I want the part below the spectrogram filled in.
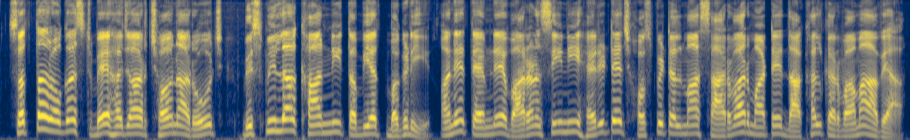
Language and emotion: Gujarati, neutral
